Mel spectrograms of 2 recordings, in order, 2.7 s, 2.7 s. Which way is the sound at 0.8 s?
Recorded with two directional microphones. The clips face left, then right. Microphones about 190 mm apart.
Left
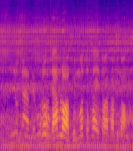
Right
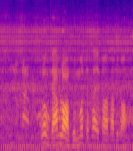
Centre (ahead or behind).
